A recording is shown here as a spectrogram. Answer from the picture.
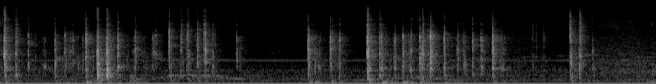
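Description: Typing on a computer keyboard: quick runs of keystrokes with a short pause about halfway through, and a last couple of keystrokes near the end.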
